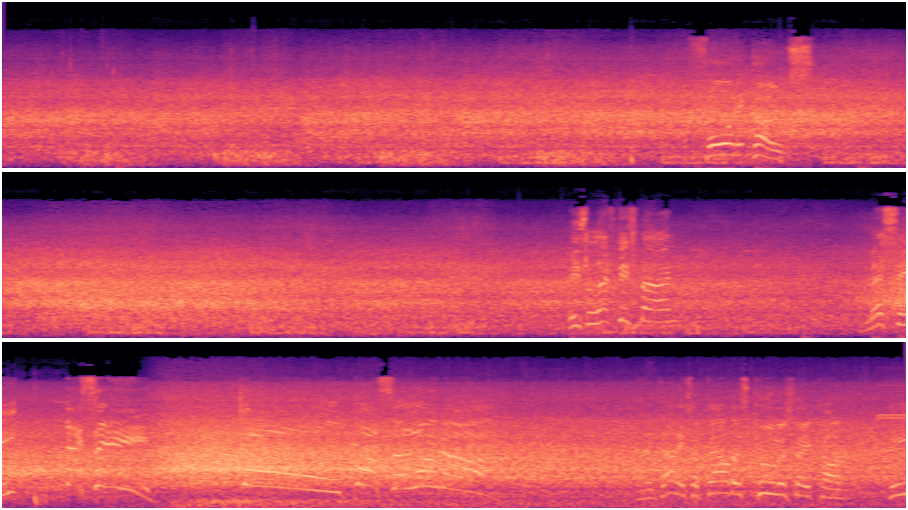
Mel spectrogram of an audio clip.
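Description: A stadium crowd roars steadily.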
